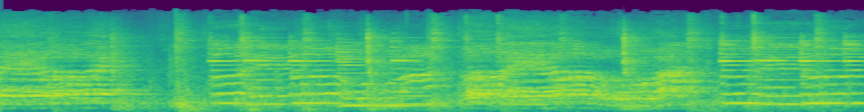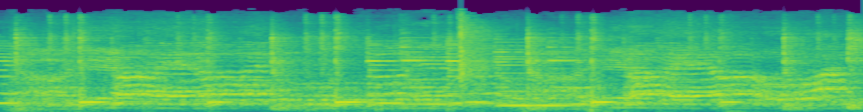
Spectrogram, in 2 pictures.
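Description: A mixed show choir sings an upbeat pop song in several parts over a live band, with drums keeping a steady beat.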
